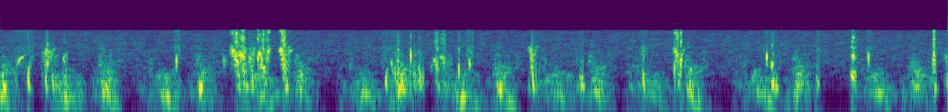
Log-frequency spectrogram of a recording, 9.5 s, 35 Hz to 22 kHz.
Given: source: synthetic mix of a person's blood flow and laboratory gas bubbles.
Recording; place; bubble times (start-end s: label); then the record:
Doppler ultrasound of blood flow; precordium
0.15-0.34 s: bubbles
0.41-0.68 s: bubbles
1.73-1.80 s: bubbles
2.21-2.72 s: bubbles
2.78-2.93 s: bubbles
3.82-4.25 s: bubbles
4.30-4.50 s: bubbles
4.55-4.63 s: bubbles
4.65-4.73 s: bubbles
5.27-5.40 s: bubbles
5.75-5.86 s: bubbles
6.39-6.48 s: bubbles
6.72-6.86 s: bubbles
7.63-7.81 s: bubbles
8.16-8.22 s: bubbles
8.49-8.60 s: bubbles
8.66-8.73 s: bubbles
9.29-9.40 s: bubbles
9.43-9.49 s: bubbles
From the record:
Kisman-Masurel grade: 243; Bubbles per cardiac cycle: several, 3 to 8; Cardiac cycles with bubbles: 100%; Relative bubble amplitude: loud (0.450 to 0.775); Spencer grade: 3 (all of the cardiac periods contain showers or single bubble signals, but not dominating or overriding the cardiac motion signals); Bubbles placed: only in the low amplitude regions of the cardiac cycle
